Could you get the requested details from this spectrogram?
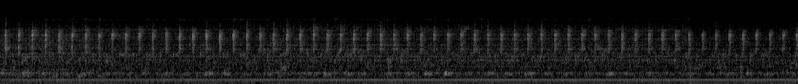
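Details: Sharp metallic ticking, about four per second in an even beat over a quiet idle hum, on a VW Polo Sedan with CFNA engine; the owner tests whether decarbonization cures this known knock.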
